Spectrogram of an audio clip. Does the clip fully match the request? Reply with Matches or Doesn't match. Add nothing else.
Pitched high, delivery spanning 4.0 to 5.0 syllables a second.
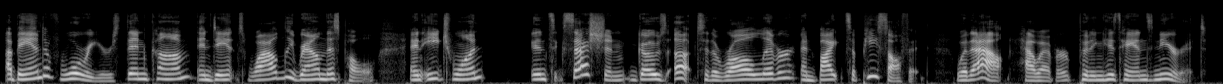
Matches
